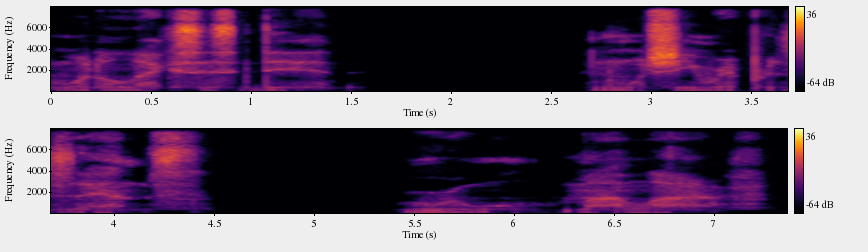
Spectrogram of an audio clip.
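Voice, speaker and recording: Pained yet resolute, a man performs a protective, worn-out but tender vampire mate for an intimate audio roleplay. He speaks deep, hushed, breathy and gravelly, deliberate and reassuring, in a full character voice with no echo.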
